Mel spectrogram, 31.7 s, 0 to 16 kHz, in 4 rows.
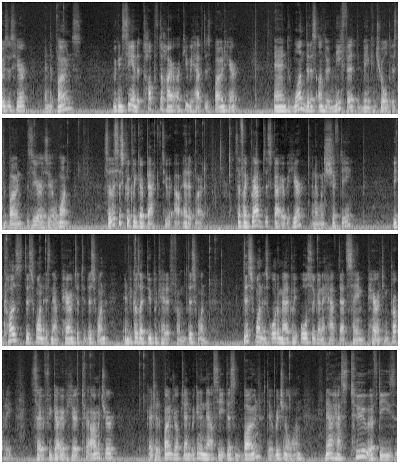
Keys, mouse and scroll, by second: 1.1 click, 8.4 click, 8.8 g, 9.4 right click, 11.0-13.1 drag, 12.4 scroll down 2, 13.6 scroll up 2, 14.4 shift+d, 15.9 click, 16.6 click, 18.3 click, 20.0 click, 20.9 g, 22.2 click, 25.4 click, 26.5 click, 29.4 click.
